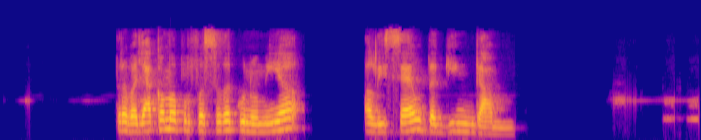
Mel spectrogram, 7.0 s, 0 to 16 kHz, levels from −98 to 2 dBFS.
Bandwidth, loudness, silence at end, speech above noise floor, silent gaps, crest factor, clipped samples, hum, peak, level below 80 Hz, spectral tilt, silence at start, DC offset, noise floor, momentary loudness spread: 8.2 kHz; -16 LUFS; 0 s; 54 dB; 3.13-3.64 s, 5.29-6.07 s; 18 dB; under 0.1%; none; 0 dBFS; -64 dBFS; -3.5 dB/octave; 1.2 s; under 0.1%; -69 dBFS; 10 LU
